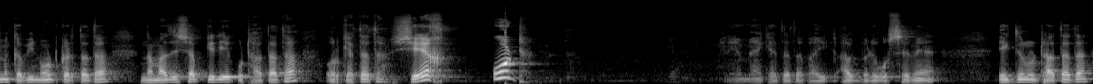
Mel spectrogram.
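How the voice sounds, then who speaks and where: Animated preaching male cleric. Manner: animated preaching, rising to emphatic peaks and dropping to soft low asides; mixes English words into his preaching and recites Arabic verses slowly. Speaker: Shia cleric giving a Muharram majlis. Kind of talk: sermon.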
